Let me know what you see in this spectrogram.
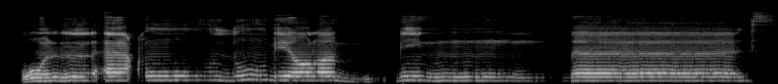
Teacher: apabila dia bersabdu maka Nun itu nak dijelaskan matinya dia disempurnakan panjangkan bunyi Nun pada makhraj ini dengan panjang kadar dua harkat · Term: dengung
